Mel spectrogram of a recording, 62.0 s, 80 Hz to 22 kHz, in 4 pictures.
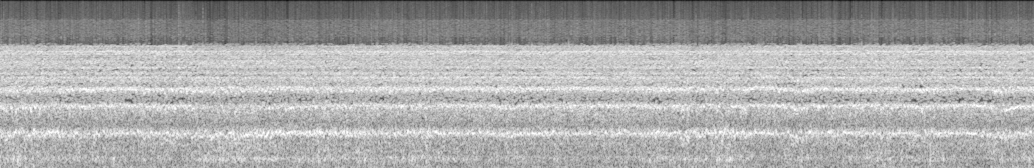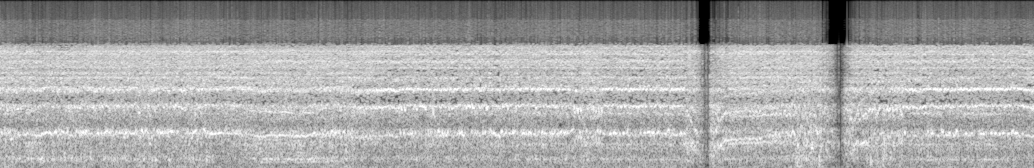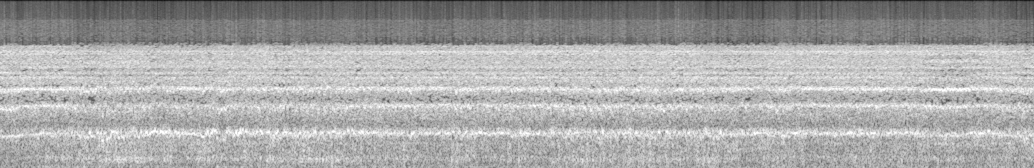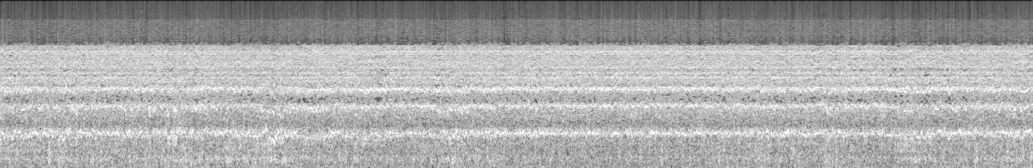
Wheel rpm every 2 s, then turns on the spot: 230, 220, 230, 230, 230, 230, 230, 230, 230, 230, 220, 210, 200, 160, 170, 220, 220, 220, 230, 230, 230, 230, 230, 230, 230, 220, 220, 240, 230, 230, 220.
none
